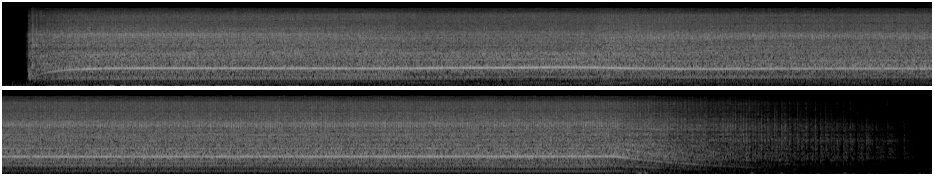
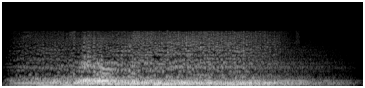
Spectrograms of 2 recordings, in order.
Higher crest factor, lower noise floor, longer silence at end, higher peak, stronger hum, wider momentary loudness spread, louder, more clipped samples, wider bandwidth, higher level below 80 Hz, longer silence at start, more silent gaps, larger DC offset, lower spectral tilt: about the same, 18 dB vs 18 dB; first, -60 dBFS vs -40 dBFS; first, 0.65 s vs 0.25 s; second, -10 dBFS vs 0 dBFS; neither; second, 7 LU vs 16 LU; second, -25 LUFS vs -17 LUFS; neither; first, 17 kHz vs 5.6 kHz; second, -66 dBFS vs -32 dBFS; first, 0.25 s vs 0.05 s; neither; neither; second, 1.5 dB/octave vs -10.5 dB/octave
